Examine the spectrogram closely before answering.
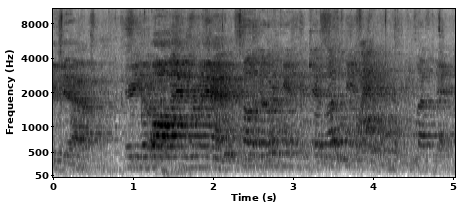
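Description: A man talks to a group of children in a large echoing hall.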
